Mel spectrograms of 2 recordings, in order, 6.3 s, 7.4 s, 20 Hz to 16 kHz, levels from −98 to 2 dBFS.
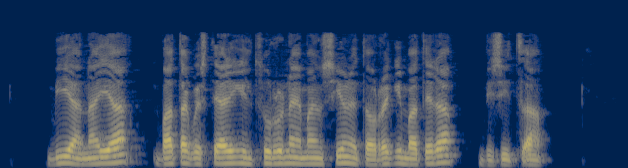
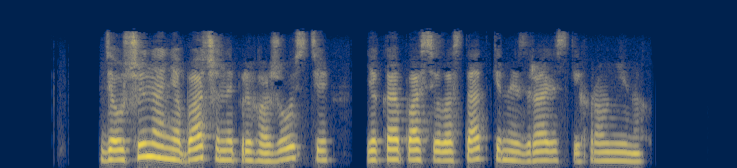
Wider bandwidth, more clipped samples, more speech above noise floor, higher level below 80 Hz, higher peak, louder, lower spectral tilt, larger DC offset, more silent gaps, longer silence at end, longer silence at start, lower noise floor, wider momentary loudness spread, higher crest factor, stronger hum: about the same, 7.8 kHz vs 8.2 kHz; neither; second, 49 dB vs over 75 dB; second, -74 dBFS vs -60 dBFS; second, -12 dBFS vs -2 dBFS; second, -28 LUFS vs -16 LUFS; about the same, -6 dB/octave vs -5.5 dB/octave; neither; second, none vs 3.52-3.67 s; about the same, 0.85 s vs 0.95 s; second, 0.5 s vs 1 s; second, -76 dBFS vs under -90 dBFS; second, 10 LU vs 13 LU; about the same, 18 dB vs 16 dB; neither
